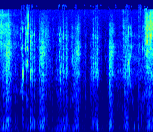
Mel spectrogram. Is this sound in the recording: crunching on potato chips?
yes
